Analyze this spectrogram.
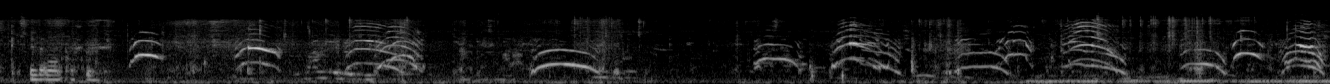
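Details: Baby cat calling its mother with a steady series of arched, high-pitched mews, some spaced apart and others in quick bursts, quiet overall, with a low hum in the background.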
